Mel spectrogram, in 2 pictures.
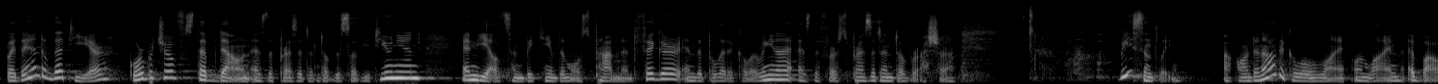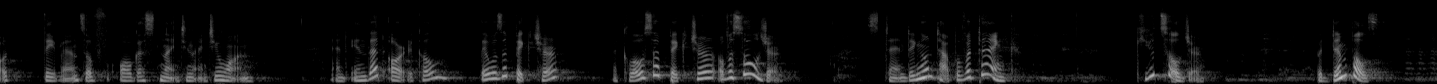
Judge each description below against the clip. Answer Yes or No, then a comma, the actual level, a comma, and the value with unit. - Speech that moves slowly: No, average, 145 wpm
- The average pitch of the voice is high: Yes, high, 210 Hz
